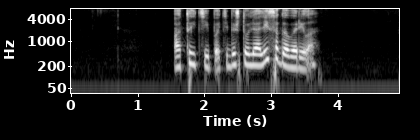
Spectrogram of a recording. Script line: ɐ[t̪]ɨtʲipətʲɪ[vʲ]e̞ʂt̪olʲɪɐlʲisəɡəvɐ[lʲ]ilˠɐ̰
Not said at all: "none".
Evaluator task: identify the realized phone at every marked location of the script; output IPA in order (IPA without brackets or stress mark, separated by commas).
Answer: t̪, bʲ, ɾʲ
